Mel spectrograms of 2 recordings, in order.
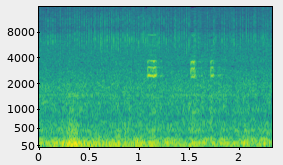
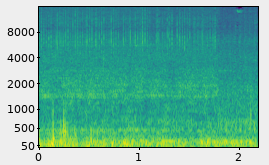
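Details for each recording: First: Rusi Flex 125i scooter riding over bumps after the fix for the noisy front fender: steady engine and road rumble, no rattling or knocking from the front end, only the phone holder bouncing; the irritating knock is gone. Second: Rusi Flex 125i scooter after the front fender fix, riding into a deep pothole: over road rumble, a couple of hollow plastic knocks as the wheel drops; the front fender still hits only on very deep holes.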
